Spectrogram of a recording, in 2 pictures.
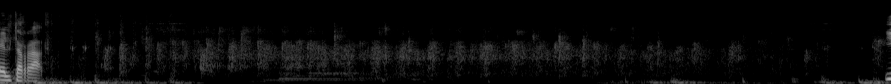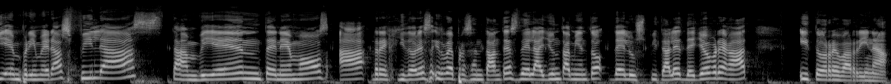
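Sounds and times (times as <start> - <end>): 
speech: 0.0 - 0.6, 8.8 - 17.8
audience applause: 1.0 - 8.2.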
